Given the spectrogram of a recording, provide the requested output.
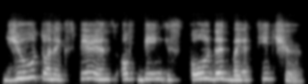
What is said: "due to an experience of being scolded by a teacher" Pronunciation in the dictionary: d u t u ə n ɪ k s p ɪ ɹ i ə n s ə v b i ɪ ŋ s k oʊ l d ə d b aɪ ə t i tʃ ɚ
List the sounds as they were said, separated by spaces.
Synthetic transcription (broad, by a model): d u t u ə n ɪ k s p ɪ ɹ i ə n s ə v b i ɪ ŋ s k oʊ l d ə d b aɪ ə t i tʃ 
